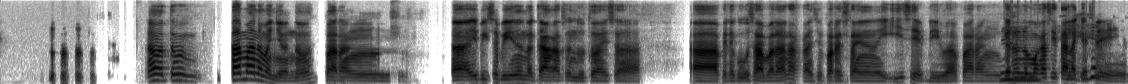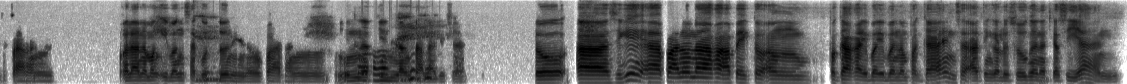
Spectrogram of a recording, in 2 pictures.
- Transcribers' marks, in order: chuckle; static; distorted speech; chuckle; tapping; chuckle
- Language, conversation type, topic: Filipino, unstructured, Alin ang mas gusto mo: kainin ang paborito mong pagkain araw-araw o sumubok ng iba’t ibang putahe linggo-linggo?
